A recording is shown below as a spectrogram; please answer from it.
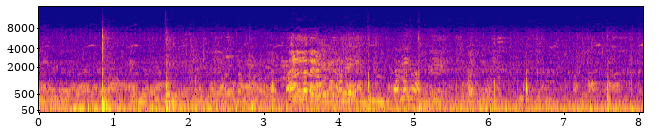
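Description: A volleyball struck by hand twice, about a second apart, with sharp slaps. Players and onlookers shout out over background chatter a little later.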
